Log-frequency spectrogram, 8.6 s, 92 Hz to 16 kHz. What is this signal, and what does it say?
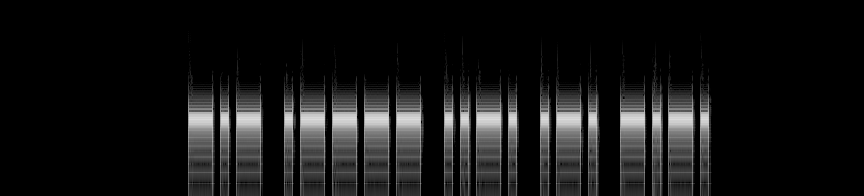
Morse code, heard as a keyed tone, about 15 wpm, 700 Hz. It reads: K1FRC
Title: USA Call Signs - 5 Characters - Repeated 2x - 15wpm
